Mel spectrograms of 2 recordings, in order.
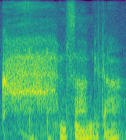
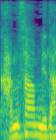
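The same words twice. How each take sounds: First: The phrase is said with a marked, expressive tone. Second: The phrase is said plainly, without special tone. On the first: "감사합니다 톤이 좀 다르시죠?" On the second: "저는 그냥 감사합니다 합니다"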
